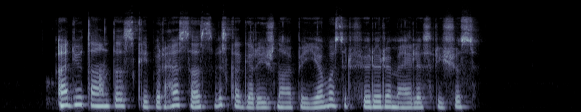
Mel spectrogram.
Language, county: Lithuanian, Kaunas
